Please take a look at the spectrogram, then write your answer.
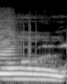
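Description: A tigress calls her cubs: a single drawn-out, tonal call, loud and close, holding a steady pitch for nearly a second before trailing off.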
